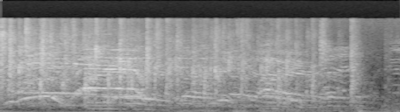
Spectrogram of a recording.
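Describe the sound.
An audience breaks into steady applause lasting about five seconds, dense overlapping claps mixed with scattered cheers and voices, fading slightly at the end.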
